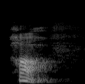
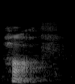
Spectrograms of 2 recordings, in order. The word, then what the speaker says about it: half: And be careful with the pronunciation of this word, is half. Entonces, recuerden no pronunciar la L en esta palabra, half.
